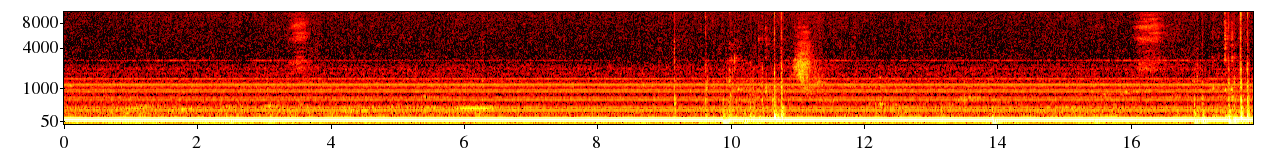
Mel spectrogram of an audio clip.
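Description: Steady low electrical hum with a stack of faint steady overtones, like mains hum picked up on the recording. A few faint clicks come about ten seconds in, at fourteen seconds and near the end.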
